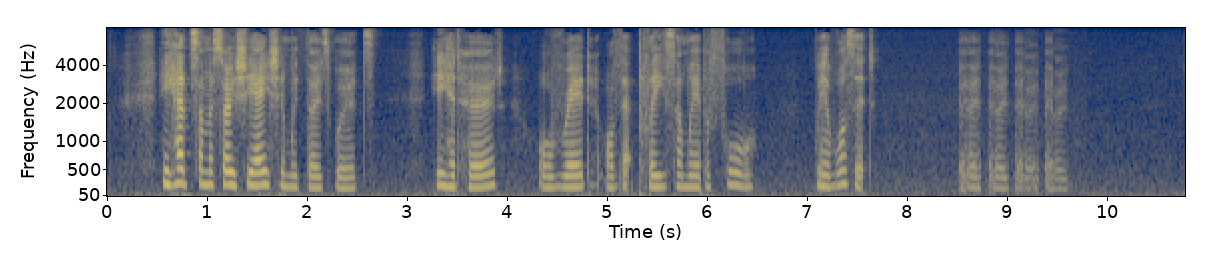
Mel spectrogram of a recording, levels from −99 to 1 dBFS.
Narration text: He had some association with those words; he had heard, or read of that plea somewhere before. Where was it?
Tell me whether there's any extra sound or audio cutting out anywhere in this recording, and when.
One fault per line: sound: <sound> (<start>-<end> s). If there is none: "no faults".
sound: laugh (8.5-9.6 s)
